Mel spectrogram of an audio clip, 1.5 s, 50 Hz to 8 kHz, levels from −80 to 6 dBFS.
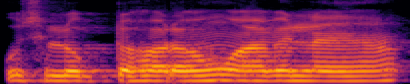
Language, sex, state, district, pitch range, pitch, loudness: Hindi, female, Uttar Pradesh, Gorakhpur, 170-180 Hz, 175 Hz, -12 LUFS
